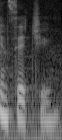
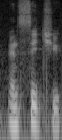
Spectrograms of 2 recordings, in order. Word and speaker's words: in situ: And they got an art show coming up called In Situ. Am I saying it right? In Situ. In Situ. So it's a softer T.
